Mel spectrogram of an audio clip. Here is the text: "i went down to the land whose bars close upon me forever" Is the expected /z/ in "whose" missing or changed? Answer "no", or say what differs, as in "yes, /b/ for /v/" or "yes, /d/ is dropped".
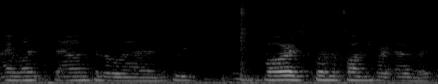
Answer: no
